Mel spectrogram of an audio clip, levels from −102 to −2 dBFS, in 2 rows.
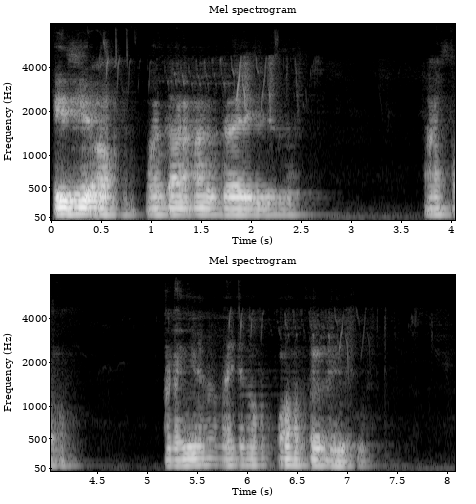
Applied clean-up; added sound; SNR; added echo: neural mask model DeepFilterNet 3.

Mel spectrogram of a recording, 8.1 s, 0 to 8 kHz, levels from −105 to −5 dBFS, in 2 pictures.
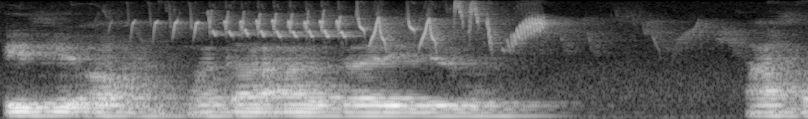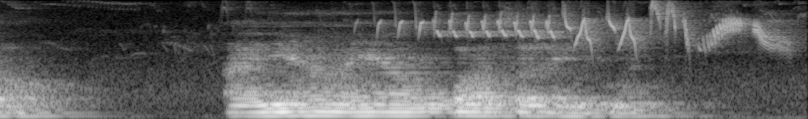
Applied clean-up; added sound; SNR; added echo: none; Bird; 17 dB; reverberation time 0.8 s.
